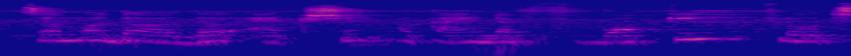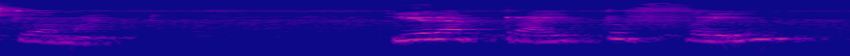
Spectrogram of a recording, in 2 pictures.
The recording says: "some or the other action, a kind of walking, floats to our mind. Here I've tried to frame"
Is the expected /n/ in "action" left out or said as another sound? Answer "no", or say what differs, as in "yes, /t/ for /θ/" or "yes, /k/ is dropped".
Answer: no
